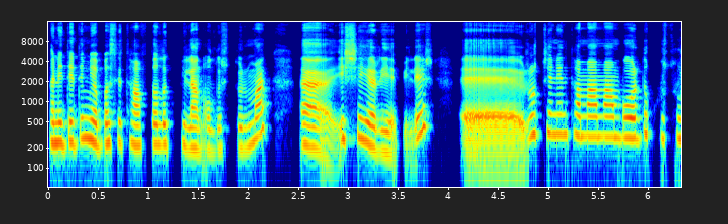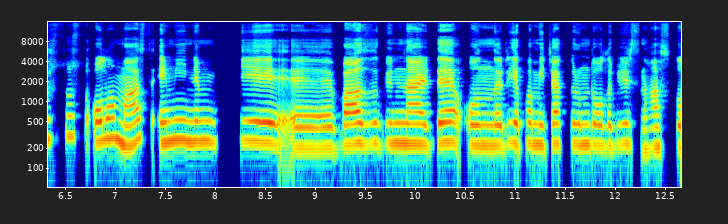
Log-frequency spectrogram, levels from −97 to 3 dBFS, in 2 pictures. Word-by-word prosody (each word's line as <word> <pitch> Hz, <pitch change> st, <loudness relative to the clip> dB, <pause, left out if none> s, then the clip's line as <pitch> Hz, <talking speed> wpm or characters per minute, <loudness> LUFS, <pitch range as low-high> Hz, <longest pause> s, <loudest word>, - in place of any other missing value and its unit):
hani, 240 Hz, 0 st, +1 dB
dedim 265 Hz, +3 st, -1 dB
ya, 240 Hz, -3 st, +1 dB
basit 240 Hz, +1 st, -4 dB
haftalık 230 Hz, +1 st, -2 dB
plan 200 Hz, -3 st, 0 dB
oluşturmak, 200 Hz, -, -2 dB, 0.3 s
ııı, 210 Hz, -3 st, +4 dB
işe 275 Hz, +1 st, -3 dB
yarayabilir. 225 Hz, -, -1 dB, 0.3 s
Eee, 85 Hz, 0 st, +1 dB
rutinin 320 Hz, 0 st, -4 dB
tamamen 300 Hz, -2 st, +1 dB
bu 290 Hz, -, +4 dB
arada 285 Hz, +3 st, +2 dB
kusursuz 285 Hz, 0 st, -10 dB
olamaz. 250 Hz, -2 st, +3 dB
Eminim 255 Hz, 0 st, -1 dB, 0.2 s
ki, 255 Hz, -, -6 dB, 0.5 s
iii, 205 Hz, 0 st, 0 dB
bazı 230 Hz, +1 st, +4 dB
günlerde 235 Hz, 0 st, +4 dB
onları 220 Hz, 0 st, -2 dB
yapamayacak 235 Hz, -1 st, -1 dB
durumda 230 Hz, 0 st, -2 dB
olabilirsin. 225 Hz, -2 st, -5 dB
Hasta 205 Hz, +2 st, -4 dB
235 Hz, 130 wpm, -23 LUFS, 220-270 Hz, 0.5 s, ııı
